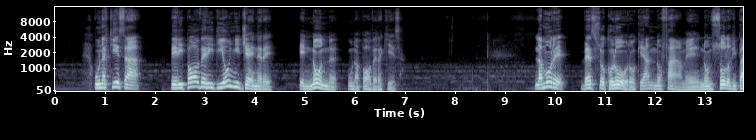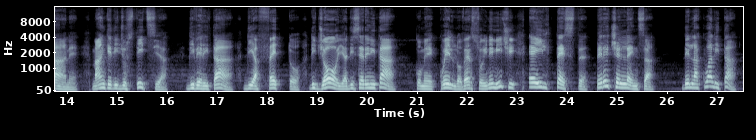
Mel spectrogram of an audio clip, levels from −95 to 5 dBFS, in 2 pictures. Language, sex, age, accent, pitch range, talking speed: Italian, male, 40-59, native, 115-180 Hz, 100 wpm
